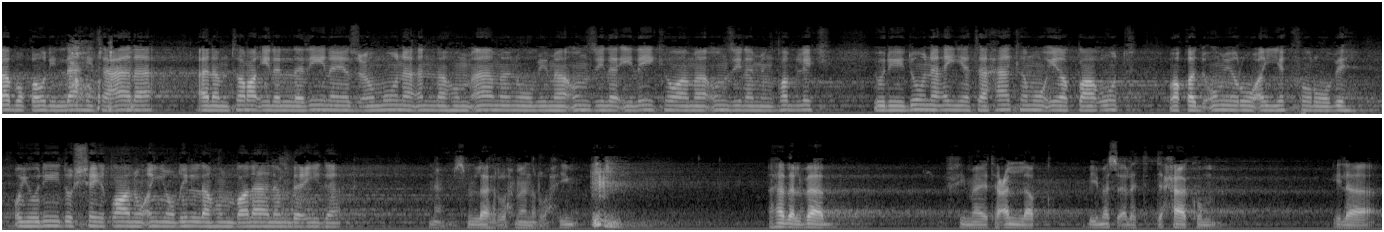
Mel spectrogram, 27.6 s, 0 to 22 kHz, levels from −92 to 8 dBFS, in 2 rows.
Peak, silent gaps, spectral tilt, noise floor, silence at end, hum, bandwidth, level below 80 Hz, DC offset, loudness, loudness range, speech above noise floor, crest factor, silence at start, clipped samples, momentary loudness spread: -10 dBFS; none; -6 dB/octave; -57 dBFS; 0 s; none; 9 kHz; -60 dBFS; under 0.1%; -31 LUFS; 6 LU; 26 dB; 24 dB; 0 s; under 0.1%; 18 LU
